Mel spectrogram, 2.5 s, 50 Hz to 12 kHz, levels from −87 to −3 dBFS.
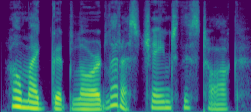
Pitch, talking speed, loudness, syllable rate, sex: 175 Hz, 215 wpm, -19 LUFS, 4.6 syllables/s, female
